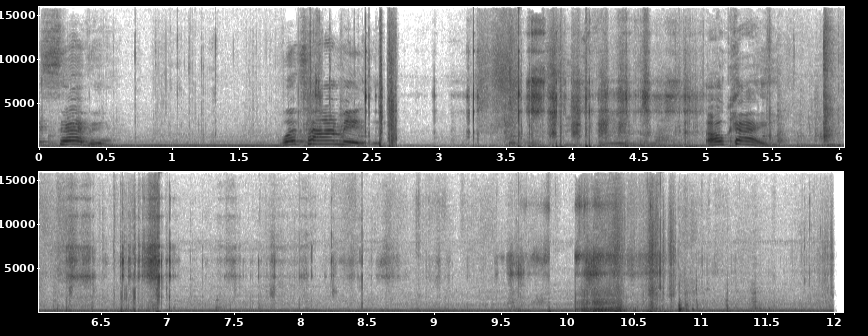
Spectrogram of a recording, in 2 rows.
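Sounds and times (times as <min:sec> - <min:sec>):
steady low hum: 0:00.0 - 0:12.0
soft rustling and handling: 0:03.0 - 0:12.0.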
